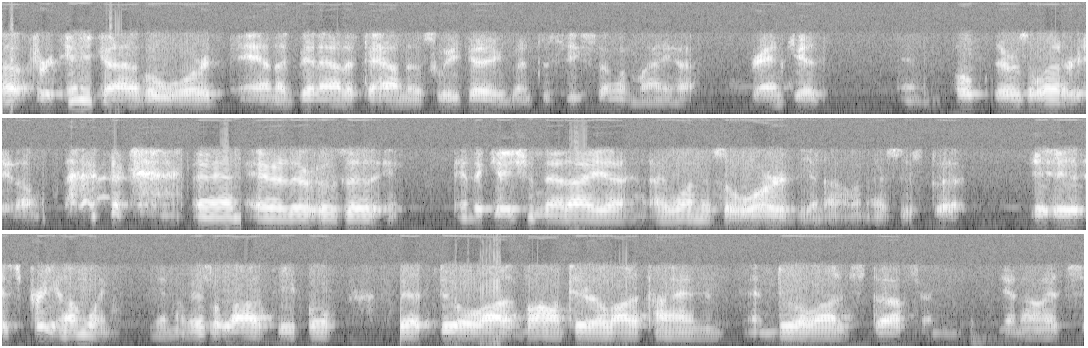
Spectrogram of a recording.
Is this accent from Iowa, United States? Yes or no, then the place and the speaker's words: yes; Fort Madison, Iowa, United States; I mean, you know, I grew up in Fort Madison, Iowa, you know, and that's a lot different than a bigger city.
